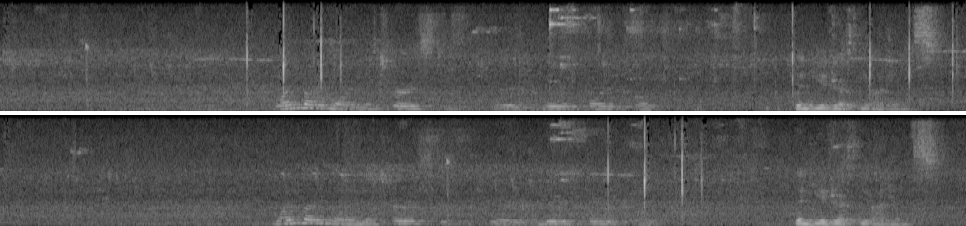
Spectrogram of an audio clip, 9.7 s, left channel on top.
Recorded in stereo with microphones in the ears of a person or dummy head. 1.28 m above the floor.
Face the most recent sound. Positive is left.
turn(degrees=-15)  # may be behind; listen again after turning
